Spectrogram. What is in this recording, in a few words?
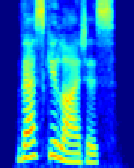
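"vasculitis", British English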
